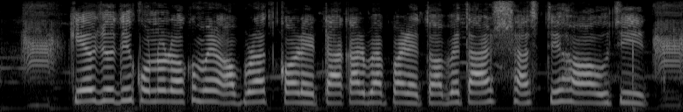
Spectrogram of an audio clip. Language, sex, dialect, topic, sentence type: Bengali, female, Northern/Varendri, banking, statement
